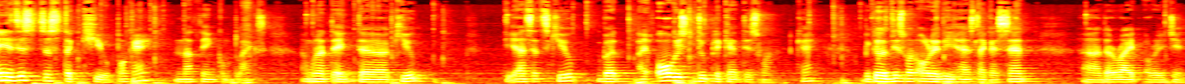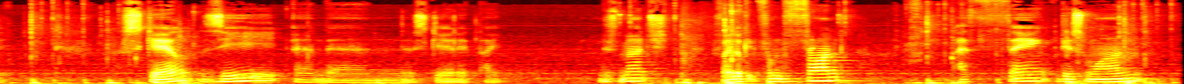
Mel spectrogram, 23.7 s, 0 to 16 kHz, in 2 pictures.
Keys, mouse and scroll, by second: 0.8 middle click, 1.4 shift+middle click, 1.6 middle click, 3.4 middle click, 4.0-4.3 shift+middle drag, 5.0 click, 6.7 shift+d, 7.6 middle click, 8.6 shift+middle click, 8.9-9.3 middle drag, 9.5 shift+middle drag, 9.9 middle drag, 10.9 click, 12.5 middle click, 13.0 shift+middle click, 13.3 s, 18.5 middle click, 19.1 KP_1, 21.2 shift+middle drag, 21.4-21.8 middle drag, 22.5 Tab, 23.4 middle click.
